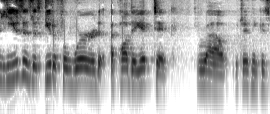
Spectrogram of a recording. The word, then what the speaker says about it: apodeictic: And he uses this beautiful word, apodeictic, throughout, which I think is just... Yeah. Isn't it just apodictic? Isn't that the pronunciation? I think it's apodictic, meaning demonstrable.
